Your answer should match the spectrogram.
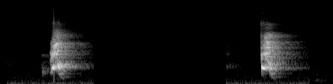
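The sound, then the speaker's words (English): An Australian Cattle Dog barks twice, each a short, sharp, fairly loud yelp about two seconds apart, with silence in between and no talking. “says she was on a picket line once for the Australian Cattle Dog Union.”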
